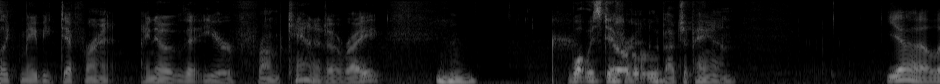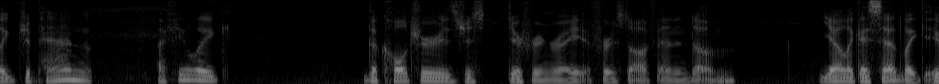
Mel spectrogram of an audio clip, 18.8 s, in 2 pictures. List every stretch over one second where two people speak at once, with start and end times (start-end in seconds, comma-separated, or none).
none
